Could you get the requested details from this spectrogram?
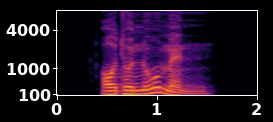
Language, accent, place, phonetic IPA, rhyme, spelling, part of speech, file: German, Germany, Berlin, [aʊ̯toˈnoːmən], -oːmən, autonomen, adjective, De-autonomen.ogg
- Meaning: inflection of autonom: 1. strong genitive masculine/neuter singular 2. weak/mixed genitive/dative all-gender singular 3. strong/weak/mixed accusative masculine singular 4. strong dative plural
